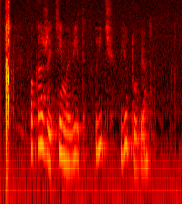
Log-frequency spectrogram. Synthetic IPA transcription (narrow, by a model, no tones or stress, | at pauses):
pəkɐʐɨtʲiməvʲit̪ɨt͡ɕvjʊt̪ubʲɪ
